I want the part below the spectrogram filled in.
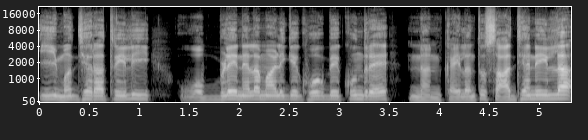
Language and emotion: Kannada, fearful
